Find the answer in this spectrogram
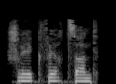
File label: "schrägverzahnt", German; adjectives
